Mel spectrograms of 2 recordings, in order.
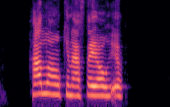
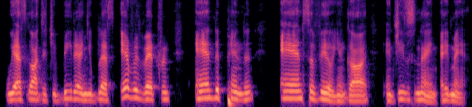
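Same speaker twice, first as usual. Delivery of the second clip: lower, hushed earnest prayer; 5 semitones lower than usual. Acted. Streamer prays for Brother Neil's procedure, low reverent prayer. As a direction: pray it low and humble.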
